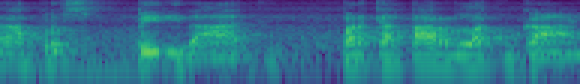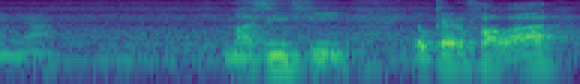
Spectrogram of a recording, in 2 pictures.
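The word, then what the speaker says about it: cuccagna: de modo diferente, porque o italiano vai pronunciar cucanha, cucanha.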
